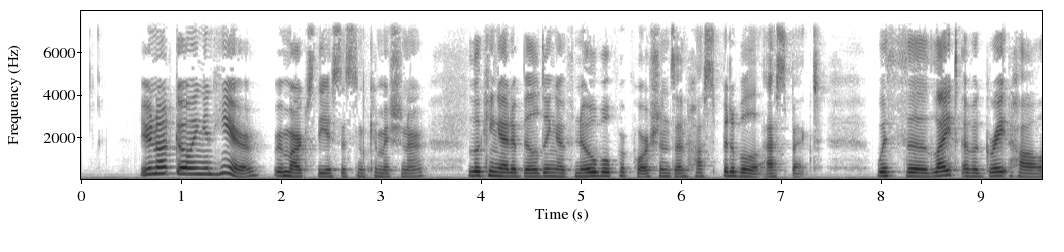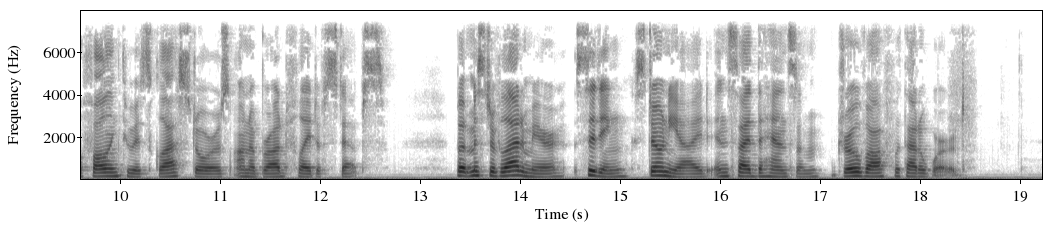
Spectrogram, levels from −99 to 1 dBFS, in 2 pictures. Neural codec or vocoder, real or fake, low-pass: none; real; 7.2 kHz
